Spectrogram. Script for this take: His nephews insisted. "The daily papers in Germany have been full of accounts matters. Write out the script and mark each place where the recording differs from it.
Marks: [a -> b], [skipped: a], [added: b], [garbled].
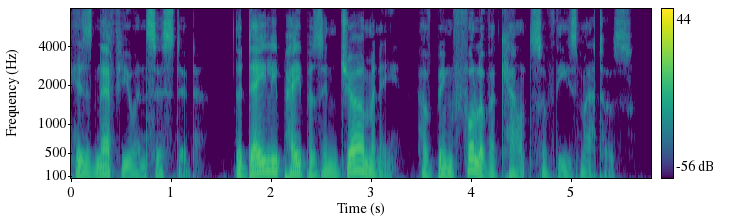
His [nephews -> nephew] insisted. "The daily papers in Germany have been full of accounts [added: of these] matters.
